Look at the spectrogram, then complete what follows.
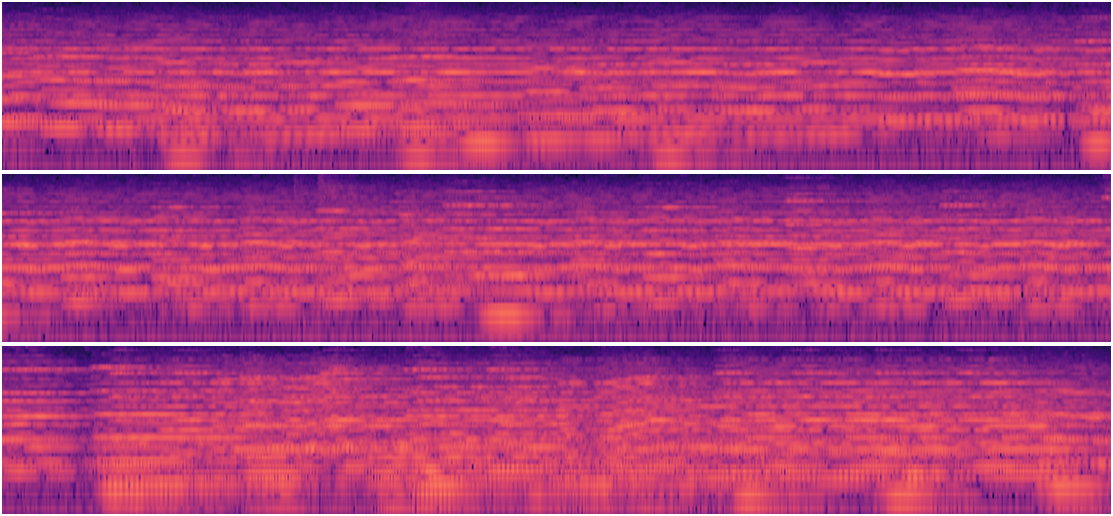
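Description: Wurlitzer theatre pipe organ playing a tune, full chords held over separate low bass notes that change every second or so. About fifteen seconds in the sound breaks off for a moment, then returns louder and fuller.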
